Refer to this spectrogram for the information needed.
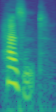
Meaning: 1. Has not: negative form of the auxiliary has 2. Has not/does not have: negative form of the lexical has
- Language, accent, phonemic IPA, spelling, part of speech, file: English, US, /ˈhæz.n̩t/, hasn't, verb, En-us-hasn't.ogg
